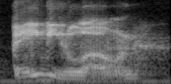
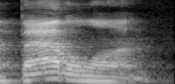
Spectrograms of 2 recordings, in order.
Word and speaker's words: Babylon: Yes, a new Jamie Chazelle film is coming out called Baby Loan that I'm really looking forward to. Yeah, Babylon. Yes. The new Damien Chazelle movie. Oh my. That's how it's pronounced.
